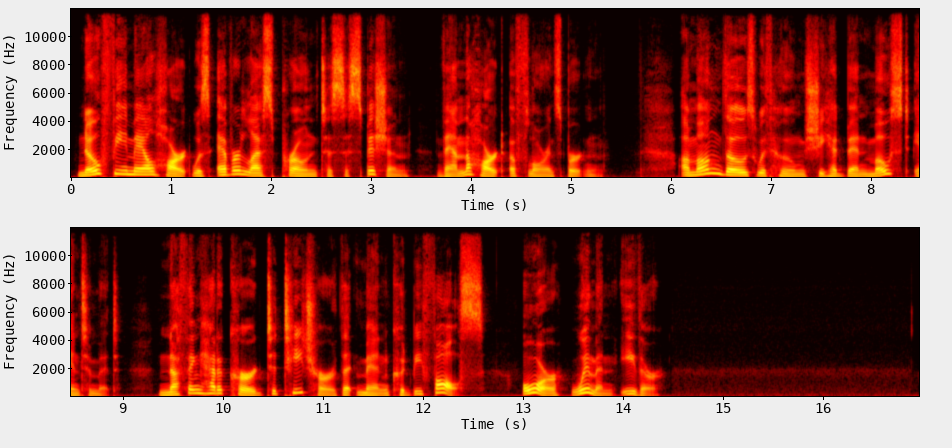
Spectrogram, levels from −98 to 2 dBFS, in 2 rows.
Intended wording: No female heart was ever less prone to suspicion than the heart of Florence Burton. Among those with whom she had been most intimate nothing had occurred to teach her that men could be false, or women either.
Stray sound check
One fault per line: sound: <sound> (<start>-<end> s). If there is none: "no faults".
no faults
